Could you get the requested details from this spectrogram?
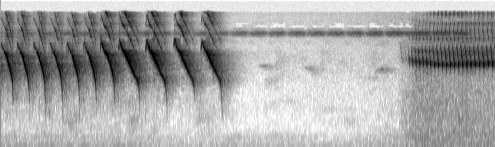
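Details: Spanish Timbrado canary song for training: about ten rhythmic, falling, metallic notes in quick succession, a silent gap, then a fast, even, high trill starting up.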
